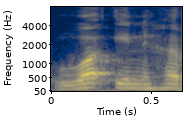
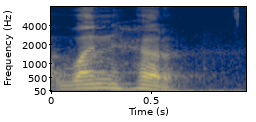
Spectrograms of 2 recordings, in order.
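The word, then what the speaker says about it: وَانْحَرْ: അപ്പോ അതിന്റെ കല്പനക്രിയ ഇൻഹർ നീ ബലി അറുക്ക് താങ്കൾ ബലി അറുക്ക് എന്ന രൂപത്തിൽ വാും കൂടെ ചേർത്ത് പറയുമ്പോൾ വഇൻഹർ എന്ന് പറയില്ല വൻഹർ ആ തുടക്കത്തിലുള്ള ഹംസത്തു വസലിന്റെ ഉച്ചാരണം നഷ്ടപ്പെടും അപ്പോ വൻഹർ താങ്കൾ ബലിയറുക്കുകയും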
